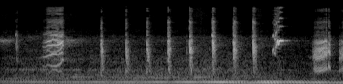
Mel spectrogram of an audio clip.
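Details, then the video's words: Javan myna master song for training young birds: sparse dry clicks and ticks with a few harsh squawks and one short whistled note, over a low background hum. "Suara Burung Jalak Kebo Masteran Untuk Pancingan JAlak Kebo Muda"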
